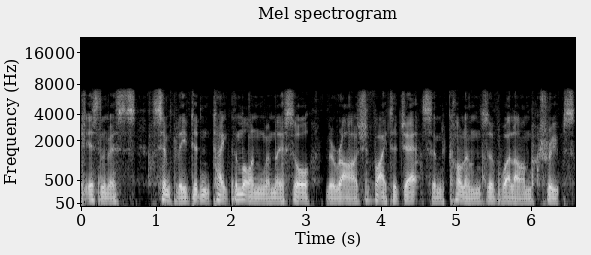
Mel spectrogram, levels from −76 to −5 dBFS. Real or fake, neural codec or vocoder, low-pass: fake; codec, 16 kHz, 4.8 kbps, FACodec; 7.2 kHz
